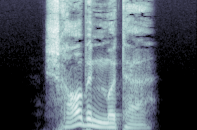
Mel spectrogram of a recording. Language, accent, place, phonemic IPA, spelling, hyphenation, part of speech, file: German, Germany, Berlin, /ˈʃʁaʊ̯bn̩ˌmʊtɐ/, Schraubenmutter, Schrau‧ben‧mut‧ter, noun, De-Schraubenmutter.ogg
- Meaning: nut (fastener)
